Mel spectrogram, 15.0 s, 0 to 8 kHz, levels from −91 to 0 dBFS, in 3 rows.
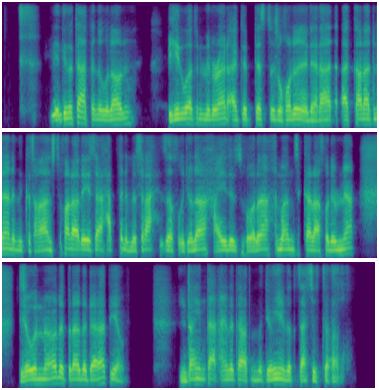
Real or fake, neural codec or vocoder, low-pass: fake; codec, 16 kHz, 0.5 kbps, FunCodec, trained on Chinese and English, 25 frames a second; 7.2 kHz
